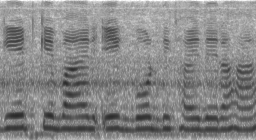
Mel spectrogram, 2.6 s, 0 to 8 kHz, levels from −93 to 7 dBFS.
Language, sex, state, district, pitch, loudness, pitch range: Hindi, female, Uttar Pradesh, Lucknow, 250 Hz, -15 LUFS, 240-255 Hz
